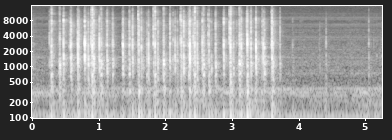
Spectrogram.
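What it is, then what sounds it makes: Plastic mechanical keyboard. Fingertips of both hands type continuously on a full-size black plastic Corsair K68 gaming keyboard with backlit keycaps, Cherry MX Red switches and a hollow plastic case. A rapid, dense stream of bright, clacky keystrokes over a low, hollow thump runs for about three and a half seconds, then thins to a few scattered taps before the clip ends.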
